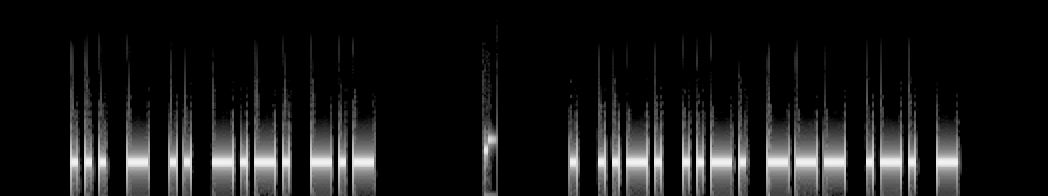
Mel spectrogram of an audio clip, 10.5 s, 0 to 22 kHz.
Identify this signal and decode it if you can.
Morse code, heard as a keyed tone, about 17 wpm, 700 Hz. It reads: STICK EFFORT
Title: Sentences from Top 1200 Words - New Word Drill - 17wpm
